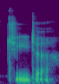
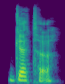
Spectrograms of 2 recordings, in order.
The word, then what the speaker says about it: geta: How to pronounce jida? Geta. Sorry. Geta.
